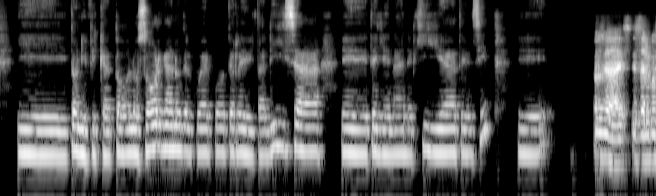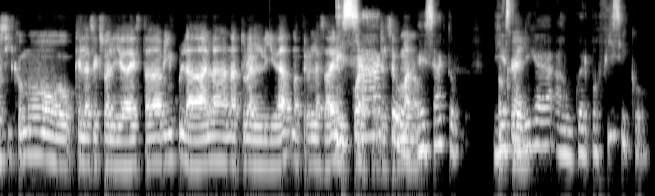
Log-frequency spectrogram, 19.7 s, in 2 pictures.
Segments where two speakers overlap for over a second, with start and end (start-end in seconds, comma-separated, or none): 14.9-16.2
